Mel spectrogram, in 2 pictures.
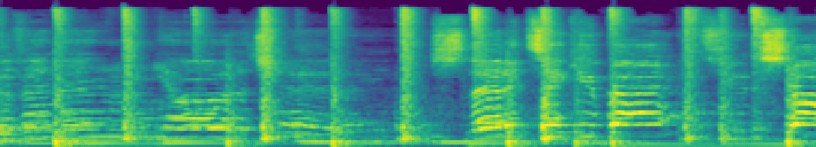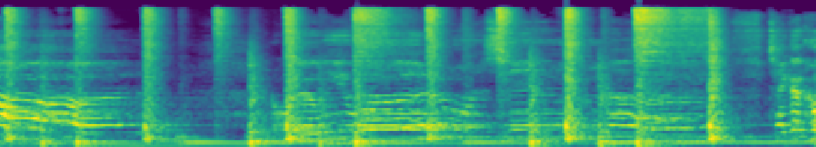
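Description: Live band playing in a small room: a drum kit keeps a steady beat of sharp hits under held low bass notes and a wavering melody line.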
